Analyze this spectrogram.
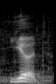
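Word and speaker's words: יוד: Next up is yud, like wood, but with a Y.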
